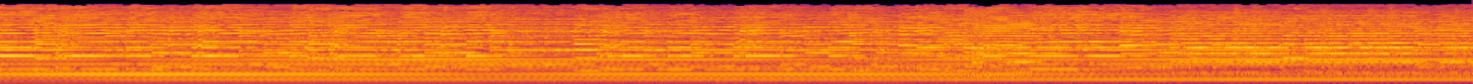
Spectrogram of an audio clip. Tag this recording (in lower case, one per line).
bagpipes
